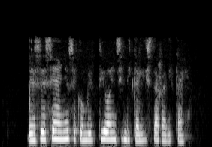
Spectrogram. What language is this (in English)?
Spanish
